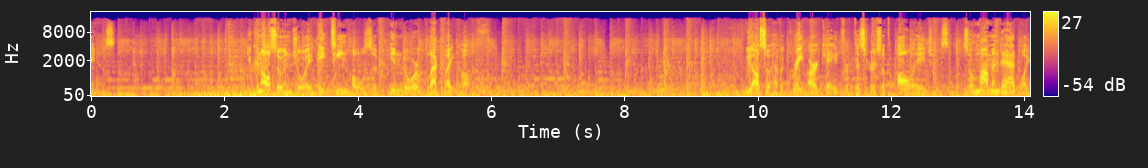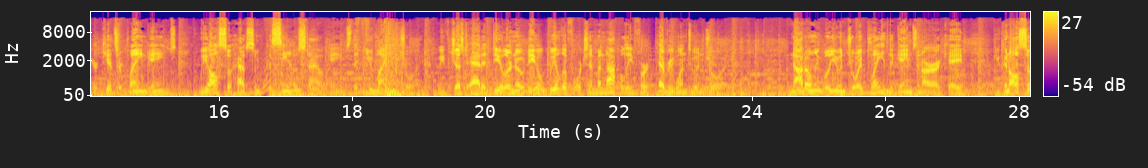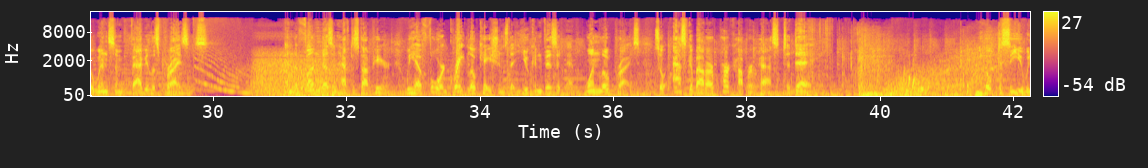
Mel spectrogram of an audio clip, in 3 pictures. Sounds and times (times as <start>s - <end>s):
Speech: 0.0s - 0.4s, 2.4s - 6.0s, 9.8s - 23.8s, 24.6s - 29.9s, 31.1s - 39.0s, 41.5s - 42.2s
Music: 0.0s - 42.2s.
